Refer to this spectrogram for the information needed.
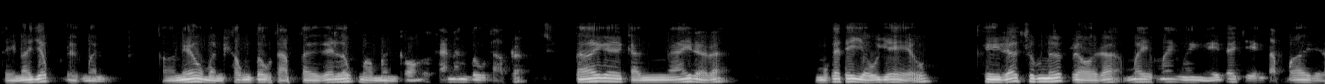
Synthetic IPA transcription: t̪ʰi˨˩nɔ˨˦zʊ˦˥p̚ɗɨ˨˩ək̚mï˨˩ŋ̟ | kɔ˨˩ŋne˨˦wmï˨˩ŋ̟xə˧wŋ͡mt̪u˧t̪ə˨˩p̚t̪ɨ˨˩kaː˨˦jlʊ˦˥k͡p̚maː˨˩mï˨˩ŋ̟kɔ˨˩nkɔ˨˦xaː˧˩na˧ŋt̪u˧t̪ə˨˩p̚ɗɔ˨˦ | t̪əː˨˦jkaː˨˦jkə˨˩nʔə˨˦jzo˨˩jɗɔ̰˨˦ | mo˨˩t̚kaː˨˦jt̪ʰi˨˦zṵ˧˨zḛ˧˦hḭ˧˨əw | xi˧zə˦˥t̚su˨˦əŋnɨ˦˥ək̚zo˨˩jɗɔ˨˦mə˨˦jmə˨˦jŋa˧˩jŋḭ˧˥t̪əː˨˦jt͡ɕwḭ˧˨ənt̪ə˨˩p̚ɓəː˧jzo˨˩

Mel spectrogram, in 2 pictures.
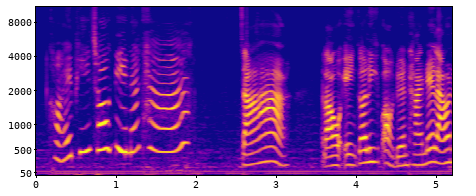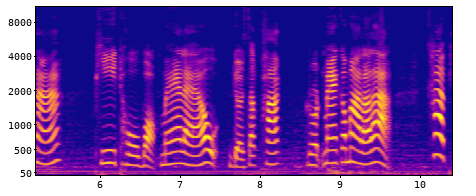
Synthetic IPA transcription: kʰɔː˩˦ɦa˥˩jpʰiː˥˩t͡ɕʰoː˥˩k̚diː˧na˦˥kʰa˦˥ | t͡ɕa˥˩ | ɾa˧wʔeː˧ŋkɔː˥˩ɾiː˥˩p̚ʔɔː˨˩k̚dɤː˧nt̪ʰaː˧ŋdaː˥˩jlɛː˦˥wna˦˥ | pʰiː˥˩t̪ʰoː˧bɔː˨˩k̚mɛː˥˩lɛː˦˥wdɯ˨˩˦wsa˦˥k̚pʰa˦˥k̚ | ɾo˦˥t̪̚mɛː˥˩kɔː˥˩maː˧lɛː˦˥wla˨˩ʔ | kʰaː˥˩pʰ

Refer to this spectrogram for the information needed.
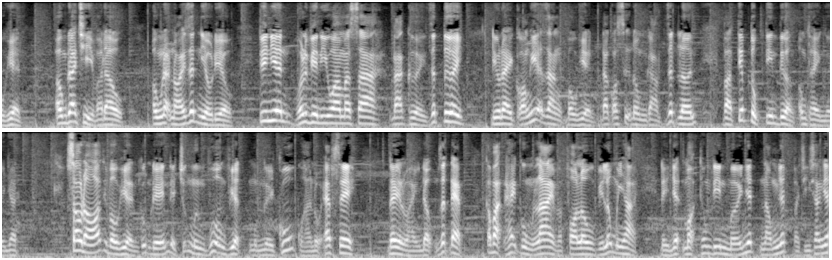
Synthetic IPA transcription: whḭ˧˩ən | ʔə˧wŋ͡mɗa̰ː˧˥t͡ɕi˧˩vaː˨˩ɗə˨˩wʔə˧wŋ͡mɗa̰ː˧˥nɔ˨˦jzə˦˥t̚ɲi˨˩əwɗi˨˩əw | t̪wi˧ɲi˧ənho˧li˨˧vi˧nʔi˧waː˧maː˧saː˧ɗa̰ː˧˥kɨ˨˩əjzə˦˥t̚t̪ɨ˧əj | ɗi˨˩əwna˨˩jkɔ˨˦ŋḭ˧˥əza˨˩ŋɓə˨˩whi˧˩ənɗa̰ː˧˥kɔ˨˦sɨ̰˧˨ɗə˨˩wŋ͡mɣaː˨˩p̚zə˦˥t̚ləː˨˦n | vaː˨˩t̪i˦˥əp̚t̪ʊ˨˩k͡p̚t̪i˧nt̪ɨ˨˩əŋʔə˧wŋ͡mt̪ʰə˨˩jŋɨ˨˩əjɲə˨˩t̚ | sa˧wɗɔ˨˦t̪ʰi˨˩ɓə˨˩whi˧˩ənkʊ̰˧˥ŋ͡mɗe˨˦nɗe˧˩t͡ɕu˦˥k͡p̚mɨ˨˩ŋvṵ˧˥ʔə˧wŋ͡mvi˨˩ət̚mo˨˩t̚ŋɨ˨˩əjkṵ˧˥ku˧˩haː˨˩no̰˧˨ʔɛ˦˥p̚se˧ | ɗə˧jlaː˨˩ɦa˨˩jŋ̟ɗə̰˧˨wŋ͡mzə˦˥t̚ɗɛ˨˩p̚ | kaː˦˥k̚ɓa̰ː˧˨nɦa̰˧˥jkʊ˨˩ŋ͡mlaː˧jvaː˨˩fɔ˧lə˧wvi˨˩lə˦˥w̚k͡p̚mi˧ŋ̟haː˧˩jɗe˧˩ɲə̰˧˨nmɔ̰˧˨jt̪ʰə˧wŋ͡mt̪i˧nməː˨˦jɲə˦˥t̚na˨˦wŋ͡mɲə˦˥t̚vaː˨˩t͡ɕï˨˦ŋ̟saː˦˥k̚ɲə˦˥t̚

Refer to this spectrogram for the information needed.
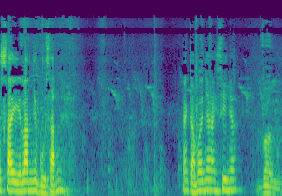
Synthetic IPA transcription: sa˧jla˧˨nɲɨ˧ku˨˧˩sa˨˥n | ʔa˧jŋ̟kaː˧˩mʔəː˧nɲaː˧ʔa˧jŋ̟si˧nɲaː˧ | v

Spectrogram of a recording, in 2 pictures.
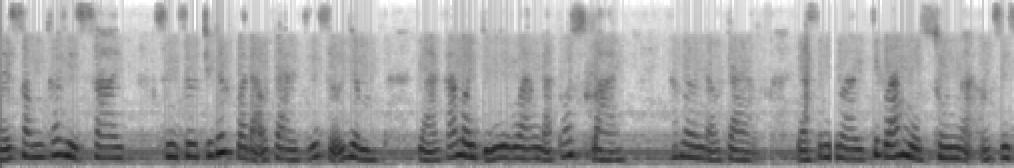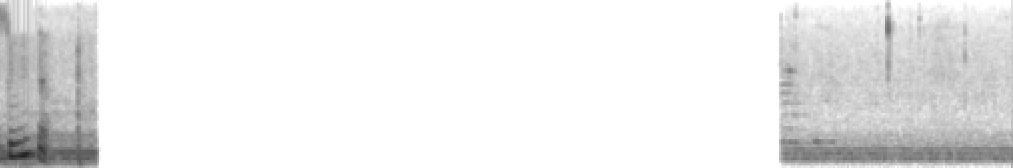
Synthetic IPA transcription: e˧˩sɔ˧wŋ͡mkaː˨˦zi˨˩saː˧j | si˧nsɨ˧t͡ɕi˨˦ɗɨ˦˥k̚vaː˨˩ɗa̰ː˧˨˩wt͡ɕaː˨˩ŋt͡ɕi˧˦ŋsɨ̰˧˥əzi˨˩m | vaː˨˩kaː˨˦mʔəː˧nt͡ɕḭ˧˨əɲɨ˧kwaː˧nɗa̰ː˧˩jpɔ˦˥tsɓaː˨˩j | kaː˨˦mʔəː˧nɗa̰ː˧˨wt͡ɕaː˨˩ŋvaː˨˩si˧nma˧˩jt̪i˦˥ək̚laː˨˦˥mu˨˩ət̚swə˧nla̰ː˧˨si˧nsu˨˦ŋ˦˥kə̰˧˨˩

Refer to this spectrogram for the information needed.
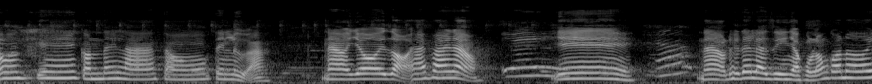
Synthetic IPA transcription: ʔɔ˧ke˨˦kɔ˨˩nɗə˧jlaː˨˩t̪ə˨˧˦wt̪e˧nlɨ˧˩əʔ | naː˨˩wzo˨˩jzɔ̰˧˩jhaː˧jfaː˧jnaː˨˩w | ɲe˧˩ | naː˨˩wɗə˨˧˦ɗə˧jlaː˨˩zi˨˩ɲaː˨˩kʊ̰˧˥ŋ͡mlɔ˧wŋ͡mkɔ˧nʔəː˧j

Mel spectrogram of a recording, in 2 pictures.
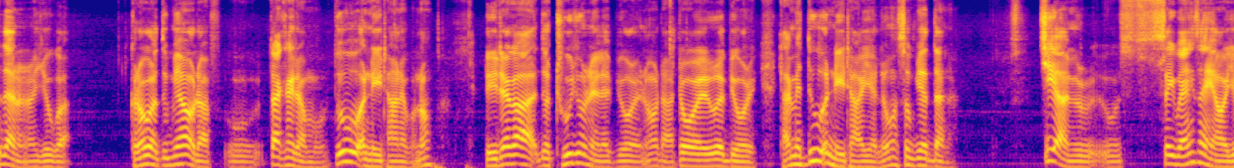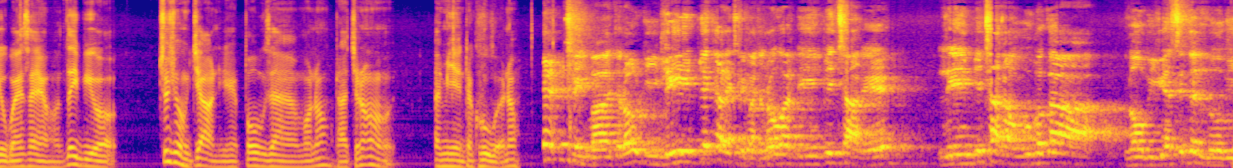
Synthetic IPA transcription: t̪ɛ̰̃˦˨na˨nɔ˦jo˦ʊʔkːa̰˦˨ | ɡ̥əɾɔ˦ɣa˦ɾɔ˦˨t̪u˨mja˦ɡo˨da˨o˨ta˦ɪkʰa˦ɪta˨məɦo˦˨ʔu˦˨t̪u˦˨ʔəne˨tʰa˦nɛ̰̃˦˨pɔ̰˨nɔ˦ | le˨dɛ˦kːa̰˦˨t̪u˨a˨tʰu˦d͡ʑʊ̃˦˨nɛ˦˨lɛ˦p̬jɔ˦ɾɛ˨nɔ˦da˨tɔ˨lɛ˨lo̰˦˨lɛ˦p̬jɔ˦ɾɛ˨d̥a˨e˨mɛ̰̃˦˨t̪̬u˨ʔəne˨ətʰa˦i˦a˦˨lõ˦ã˦˨sõ˦ʊ̃mpʰɛ˦t̪̬ã̰˦˨na˨ | t͡ɕḭ˦˨ja˨mjo˦ɾo̰˨o̰˨se˦ɪʔpːã˦ɪ̃sʰã˨ɪ̃ja˨ɔ˨jo˦ʊpã˦ɪ̃sʰã˨ja˨ɡo˨t̪̬e˦ɪpːi˦ɾɔ˦˨ | t͡ɕʰʊ˦˨t͡ɕʰõ˨ʊ̃t͡ɕa̰˦˨ne˨ɾɛ˦põ˨ʊ̃nzã˨pɔ̰˦˨nɔ˦da˨t͡ɕənɔ˨o̰˦˨ | ʔəmjɪ̃˨ntəkʰṵ˦˨bɛ̰˨nɔ˦ɛ˦ʔət͡ɕʰẽ˨ɪ̃ma˨t͡ɕənɔ˨˦o˦˨di˨le˨jɪ̃˨pjɪ˦t͡ɕʰa˦˨ɛ̰˦ʔt͡ɕʰẽ˨ma˨t͡ɕə˦nɔ˨o̥˦a˦˨le˨jɪ̃˨pjɪ˦ʔt͡ɕʰa̰˦˨dɛ˨le˨jɪ̃˨pjɪ˦t͡ɕʰa̰˦˨dã˨o˦˨bɛ˦kːa˦˨lɔ˨bi˨ɡɛ˦˨sɪ˦t̪ɛ˦˨lɔ˨bi˨

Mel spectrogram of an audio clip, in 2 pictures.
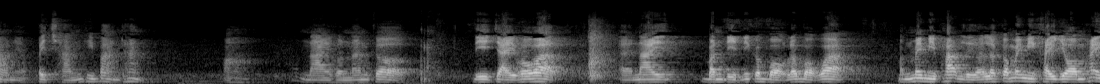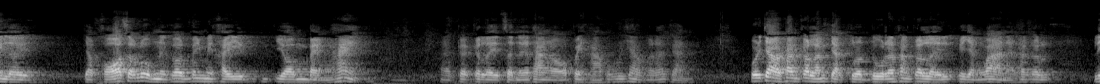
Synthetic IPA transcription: aː˥˩wni˥˩ɐpa˧jt͡ɕʰa˦˥nt̪ʰiː˥˩baː˥˩nt̪ʰa˥˩n | ʔɔː˧˩ | naː˧jkʰo˧nːa˦˥nkɔː˥˩ | diː˧t͡ɕa˨˧jpʰɔ˦˥waː˥˩ʔaː˨˩naː˧jba˧ndi˨˩t̪̚niː˥˩kɔː˥˩bɔː˨˩k̚lɛː˦˥˩wbɔː˨˩k̚waː˥˩ | ma˧nma˥˩jmiː˧pʰaː˥˩t̪̚lɯ˩˦ɐlɛː˦˥wkɔː˥˩ma˥˩jmiː˧kʰa˧jːɔː˧mɦa˥˩jlɤː˧j | t͡ɕaː˨˩kʰːɔː˨˩˦sa˦˥k̚ɾuː˥˩p̚nɯ˧ŋkɔː˥˩ma˥˩jmiː˧kʰa˧jjɔː˧mbɛ˨˩ŋɦa˥˩j | ʔa˨˩kɔː˥˩kɔː˥˩lɤː˧jsa˧nɤː˩˦t̪ʰaː˧ŋʔa˧˩ka˧˩pa˧jɦaː˨˦pʰa˧p̪̚ʰːt͡ɕaː˥˩wka˧˩laː˦˥˩ka˧n | pʰu˥˩˧t͡ɕaː˥˩wt̪ʰa˥˩ŋkɔː˥˩la˩˦ŋt͡ɕaː˨˩k̚t̪ɾu˨˩ət̪̚duː˧lɛː˦˥wt̪ʰa˥˩nkɔː˥˩lɤː˧jkɔː˥˩ja˧ŋwaː˥˩na˧˩˨kʰa˥˩kɔ˥˩ | l

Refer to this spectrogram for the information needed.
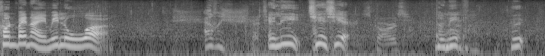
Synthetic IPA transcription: kʰo˧np̬a˧jna˨˩jma˥˩jɾuː˦˥ʔa˥˩ | ʔe˧liː˥˩t͡ɕʰi˥˩ɐt͡ɕʰi˥˩ɐ | t̪ʰo˧ŋniː˦˥ | hɯ˦˥˩

